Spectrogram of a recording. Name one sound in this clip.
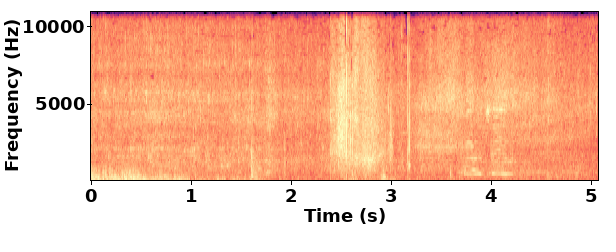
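Oars splash and dip into water in a steady rowing rhythm.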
